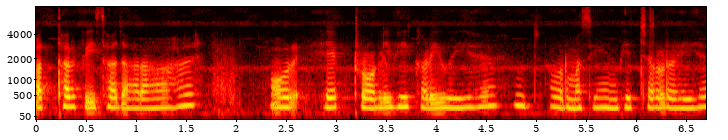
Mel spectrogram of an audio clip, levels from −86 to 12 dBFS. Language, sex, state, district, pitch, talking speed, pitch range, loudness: Hindi, female, Haryana, Charkhi Dadri, 215 Hz, 160 wpm, 210-230 Hz, -22 LUFS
